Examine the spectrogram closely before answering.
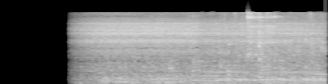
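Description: Steam hisses loudly from an espresso machine's wand.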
